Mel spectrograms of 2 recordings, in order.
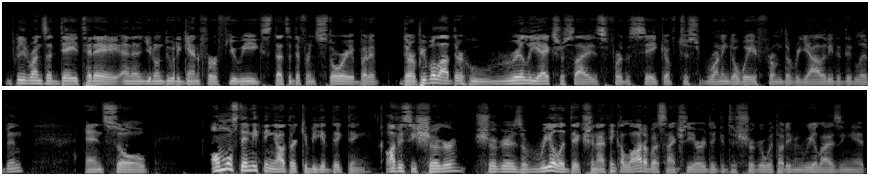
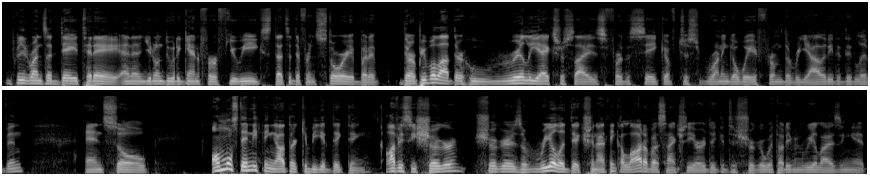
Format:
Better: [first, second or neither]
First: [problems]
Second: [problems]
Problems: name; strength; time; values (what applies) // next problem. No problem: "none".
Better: second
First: garbled, watery; badly; nothing above 10.5 kHz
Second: none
